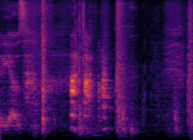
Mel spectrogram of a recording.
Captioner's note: laughing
